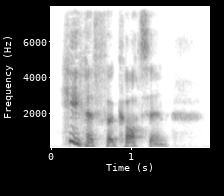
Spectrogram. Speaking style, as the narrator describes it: cried Avon

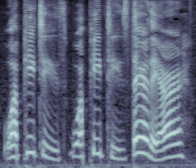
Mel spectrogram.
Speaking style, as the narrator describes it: cried Sabine and Marbre at once

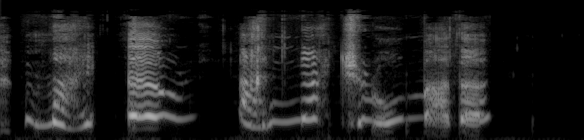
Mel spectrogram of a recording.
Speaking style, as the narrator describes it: screamed the young lady

